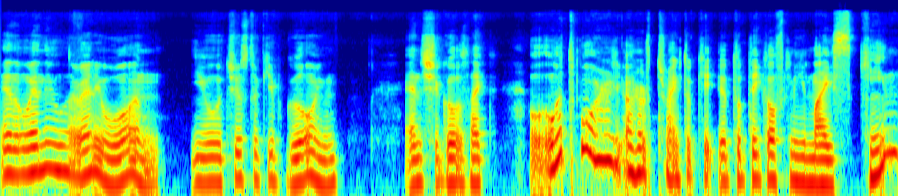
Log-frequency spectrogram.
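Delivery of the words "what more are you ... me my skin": voice gone desperate and pleading. Describing the card mini-game after already winning: imitating Lorena's desperation. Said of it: "She starts to get desperate".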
